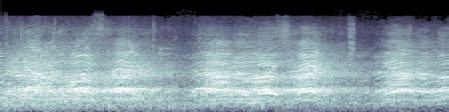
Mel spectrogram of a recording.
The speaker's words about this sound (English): After we part ways, a shout goes up through the crowd.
